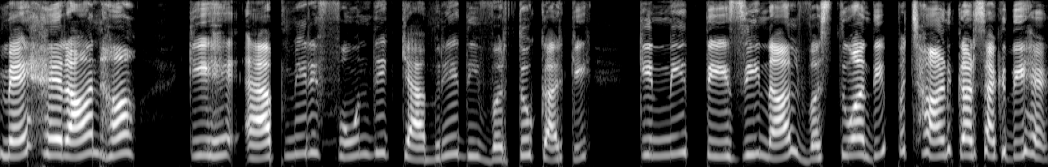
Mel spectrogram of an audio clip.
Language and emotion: Punjabi, surprised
